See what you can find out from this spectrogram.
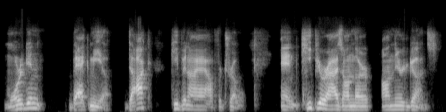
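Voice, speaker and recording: A man acts out a reluctant, cautious frontier lawman at a table read. The voice is bright and forceful at a middle pitch, with a halting, plain-spoken delivery and a weary temper. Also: lively intonation, muffled recording. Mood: tense, commanding. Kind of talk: live screenplay table read.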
